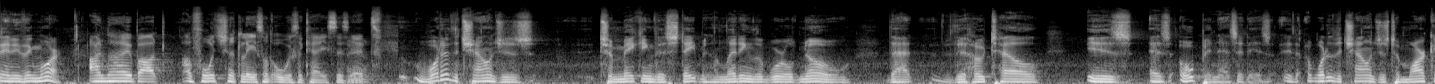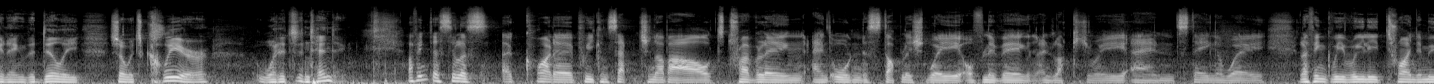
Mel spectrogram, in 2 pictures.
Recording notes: at the recent PROUD Experiences conference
